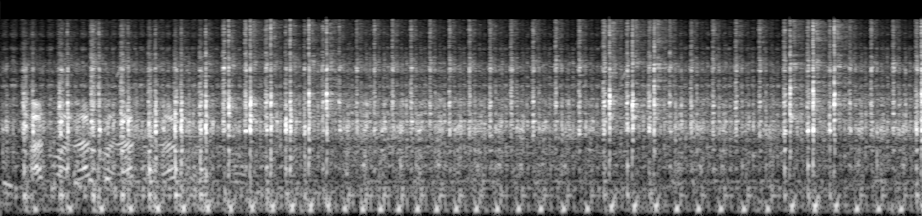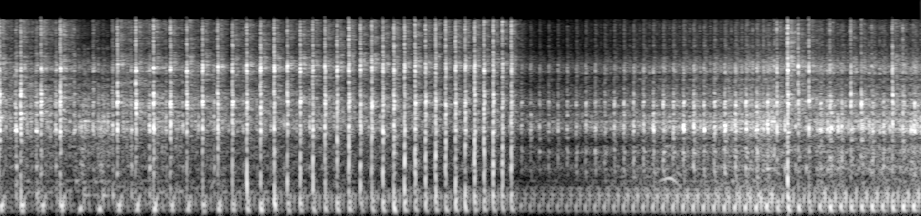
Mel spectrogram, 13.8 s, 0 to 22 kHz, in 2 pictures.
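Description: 16 hp diesel engine running just after catching from a hand-crank start, puffing white smoke as it warms from cold. Its evenly spaced firing beats grow quicker and stronger, then the sound drops abruptly about eleven seconds in and builds back up.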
